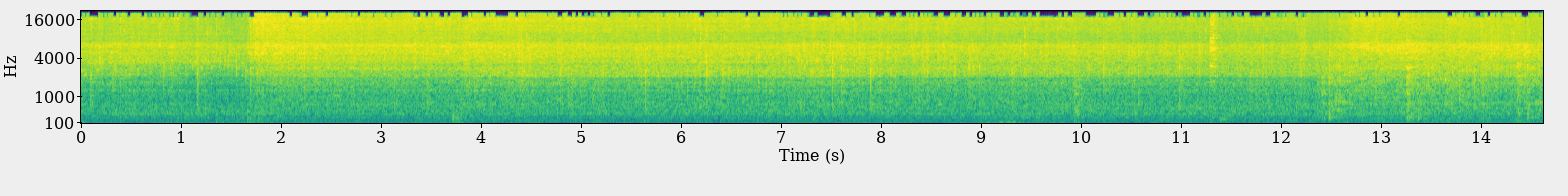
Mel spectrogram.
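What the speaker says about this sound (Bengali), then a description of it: "এই তেলের মধ্যেই প্রথমে বেগুন ভেজে নেব।" Small cut pieces of eggplant fry in hot oil, a continuous loud hissing sizzle that stays even throughout, heard close up with faint occasional clinks and no talking.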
